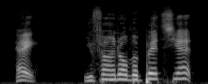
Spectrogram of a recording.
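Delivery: mock very high, rising, projected shout. Voicing a character asking the engineers about the recovered parts: shouting across to someone. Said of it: "he shouts over".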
